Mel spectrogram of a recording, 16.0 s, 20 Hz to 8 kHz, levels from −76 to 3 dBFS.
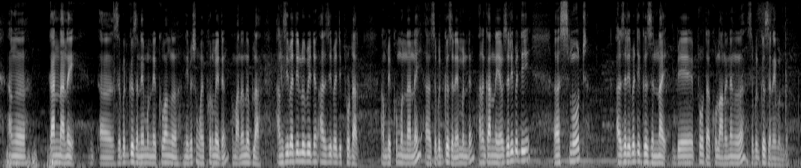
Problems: constant background noise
